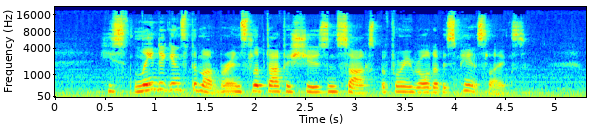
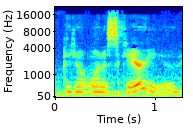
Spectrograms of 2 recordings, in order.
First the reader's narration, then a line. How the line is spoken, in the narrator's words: she said softly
